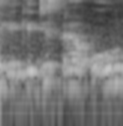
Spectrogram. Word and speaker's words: ओम: ओम, ओम में म को थोड़ा सा लंबा रखें, क्योंकि ये मस्तिष्क को शांत जल्दी करता है।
